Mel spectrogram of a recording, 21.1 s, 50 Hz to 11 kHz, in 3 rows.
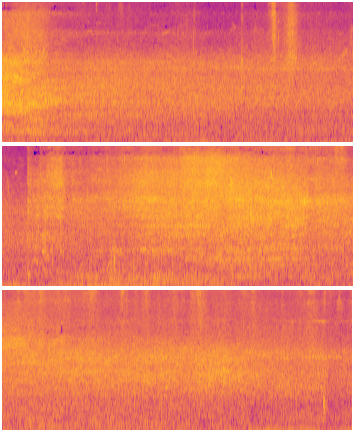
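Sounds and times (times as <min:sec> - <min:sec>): car driving past: 0:07.6 - 0:15.0.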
